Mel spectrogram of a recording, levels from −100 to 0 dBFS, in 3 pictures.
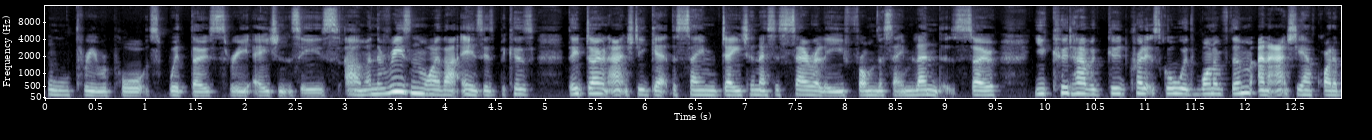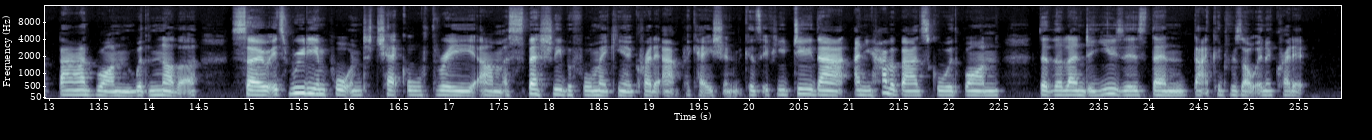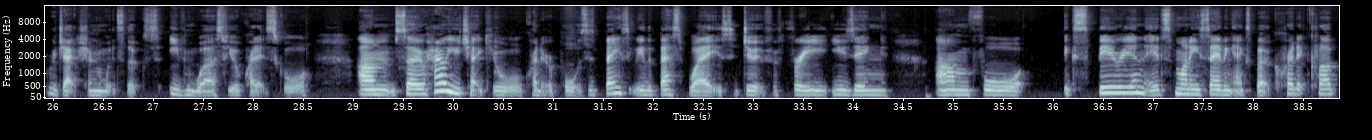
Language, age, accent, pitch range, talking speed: English, 10-29, British, 155-190 Hz, 195 wpm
